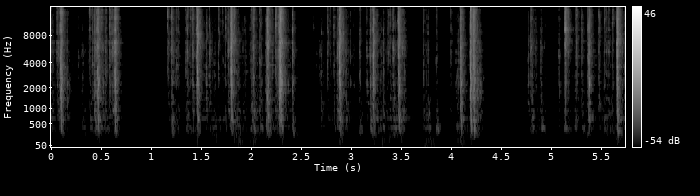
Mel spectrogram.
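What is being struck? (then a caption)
Metal portable typewriter. Fingertips type steadily on the keys of a vintage teal metal Underwood Olivetti Lettera 22 portable typewriter with paper loaded. The keys make bright, sharp clacks that die away almost instantly, in quick bursts separated by two short pauses.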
